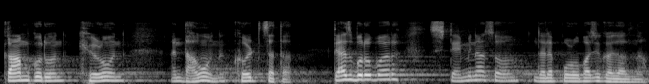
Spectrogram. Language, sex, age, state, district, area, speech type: Goan Konkani, male, 30-45, Goa, Bardez, rural, spontaneous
